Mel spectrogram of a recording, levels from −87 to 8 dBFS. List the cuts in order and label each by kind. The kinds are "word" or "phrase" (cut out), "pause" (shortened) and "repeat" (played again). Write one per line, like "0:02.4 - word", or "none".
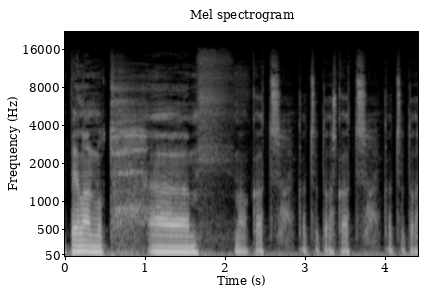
0:02.1 - word
0:03.4 - repeat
